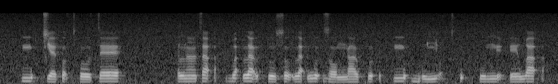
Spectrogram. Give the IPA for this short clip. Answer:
m ʊ˦ ʔ t͡ɕ ɛ˨ θ ɔ̰˦˨ tʰ o˨ ʊ̯ t ɛ˦ | l ã˦ s ä˦ ʔ | b ä˦ ʔ l a̰˦˨ ʊ̯ θ u˨ s o̰˦˨ ʊ̯ l ä˦ ʔ w ʊ˦ ʔ z ɔ˨ ŋ a˦ ʊ̯ k ʊ˦ ʔ | m ʊ˦ ʔ b u˨ ɲ ɔ̰˦˨ tʰ ṵ˦˨ pʰ u˦ ŋ ḛ˦˨ ʔ e˦ w ä˦ ʔ

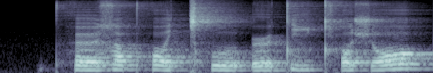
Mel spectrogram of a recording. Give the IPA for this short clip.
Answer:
pʰ œ z ɒ pʰ ɔ e̯ ǀʰ ʊː ʔ ə˞ t iː cʰ ɔ ʃ ɔ

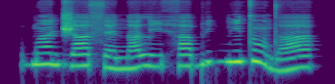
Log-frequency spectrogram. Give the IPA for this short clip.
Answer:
b ã˦ d͡ʒ a˧ s ɛ˨ n a˨˦ l i˧ h a˧ b i˦ ɡ͡b ĩ˦ t ɔ̃˦˨ d a˨˦

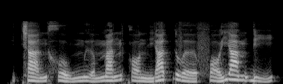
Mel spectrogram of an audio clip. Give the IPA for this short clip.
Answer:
c a˨˩˦ n x o˨˩˨ w m ɨ˨˩˨ ə̯ m a˧˥ n k ɔ˨˩ n j a˦˥ t̚ v əː˨˩˦ f ɔ˨˩˦ j a˧ m ɗ i˨˩˦

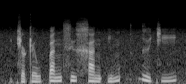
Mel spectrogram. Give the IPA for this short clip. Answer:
c ɔ˨˩˨ ʈ ə˨˩˦ w ɓ a˧˥ n s ɨ˧ x a˨˩ n ʔ i˨˩˦ m ə˦˥ k̚ ɣ ə˦˥ k̚ ɣ ɨ˨˩˨ c i˧˥

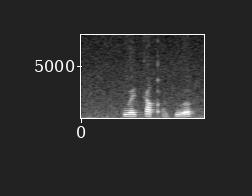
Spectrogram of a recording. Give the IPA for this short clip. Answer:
kʷʰ æ ɪ̯ k æ qʼ ɔ̤ tʷ ɤ

